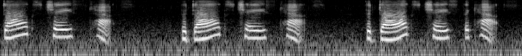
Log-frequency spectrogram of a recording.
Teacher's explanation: that's because each sentence has three stress syllables dogs chase and cats · We keep adding syllables each time we say the sentence, but each sentence takes just about the same amount of time to say as the shorter one before it. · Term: 3 stressed syllables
